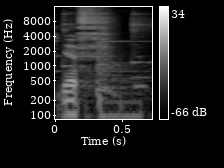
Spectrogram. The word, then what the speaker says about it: GIF: The first image was an airplane, insisting the file had only one pronunciation: a soft G like GIF.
